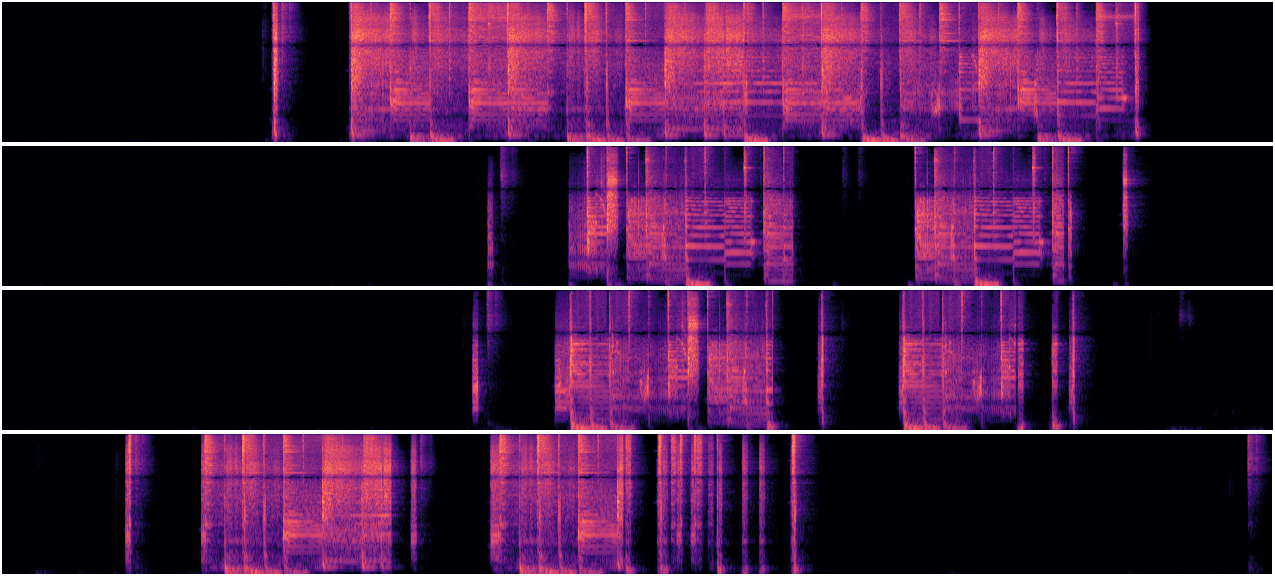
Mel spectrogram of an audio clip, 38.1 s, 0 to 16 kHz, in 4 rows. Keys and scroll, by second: 2.1 space, 4.0 r, 4.5 a, 8.3 space, 13.3 space, 15.2 space, 15.8 space, 17.3 space, 22.7 space, 24.6 space, 25.3 space, 26.4 space, 27.9 g, 29.6 space, 31.3 space, 31.8 space, 33.0 space, 38.0 space.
